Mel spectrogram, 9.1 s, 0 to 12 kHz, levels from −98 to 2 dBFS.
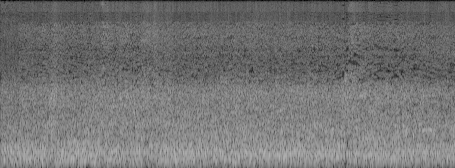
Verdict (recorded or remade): recorded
